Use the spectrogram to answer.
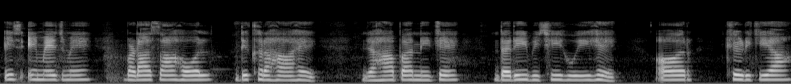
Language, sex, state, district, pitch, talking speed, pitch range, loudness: Hindi, female, Rajasthan, Jaipur, 210 Hz, 145 wpm, 205-215 Hz, -19 LUFS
